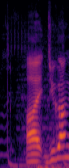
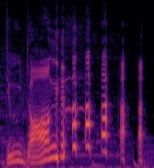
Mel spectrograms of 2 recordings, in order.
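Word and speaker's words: Dewgong: Dugong upsets me so much because my dyslexia, I always pronounce it as Dudong.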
